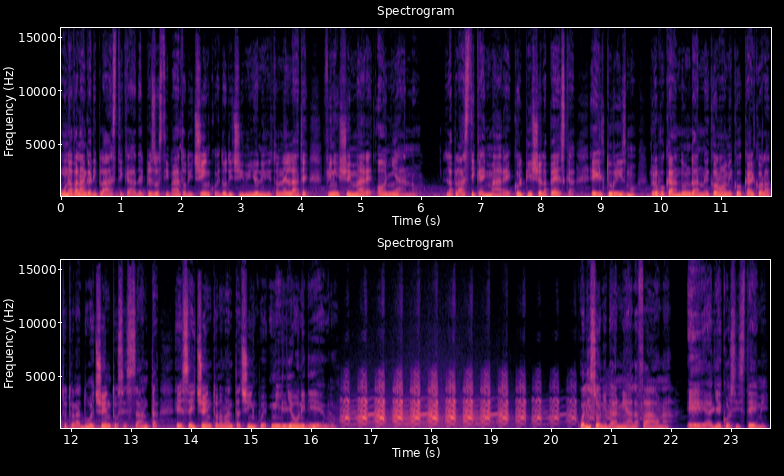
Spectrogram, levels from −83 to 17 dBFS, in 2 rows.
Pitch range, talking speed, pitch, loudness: 120-155 Hz, 120 wpm, 135 Hz, -22 LUFS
